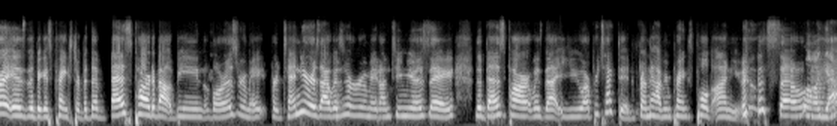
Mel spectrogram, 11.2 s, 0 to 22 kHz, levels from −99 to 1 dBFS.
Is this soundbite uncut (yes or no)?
yes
